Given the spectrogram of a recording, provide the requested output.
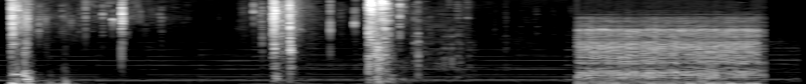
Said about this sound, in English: Come on, let's open this thing up. I want to test out my new crowbar.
